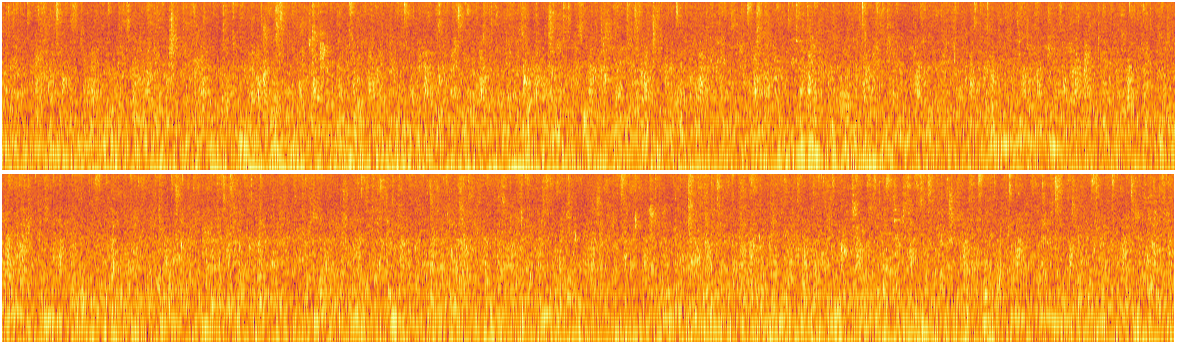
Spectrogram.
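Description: Steady rain: a dense, even hiss of falling drops with many sharp little drop ticks, and a faint low hum underneath in the first several seconds and again near the end.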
